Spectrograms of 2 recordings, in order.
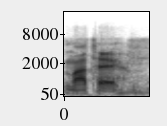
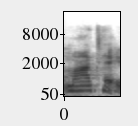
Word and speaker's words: mate: t is correct with three points also it's pronounced mate that's actually it's not oh no oh i just read that the other day most people will call it mate but it's like an over like localization organization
